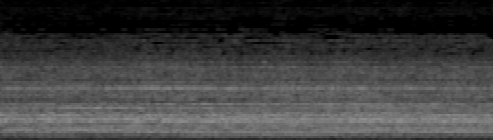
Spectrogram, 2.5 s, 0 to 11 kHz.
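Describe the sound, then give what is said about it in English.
A crowd of about 500 people screams and cheers nonstop during interviews, a loud, dense wall of high-pitched voices that holds steady for the whole stretch with no individual speech standing out. “We're just going to listen to the crowd screaming.”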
